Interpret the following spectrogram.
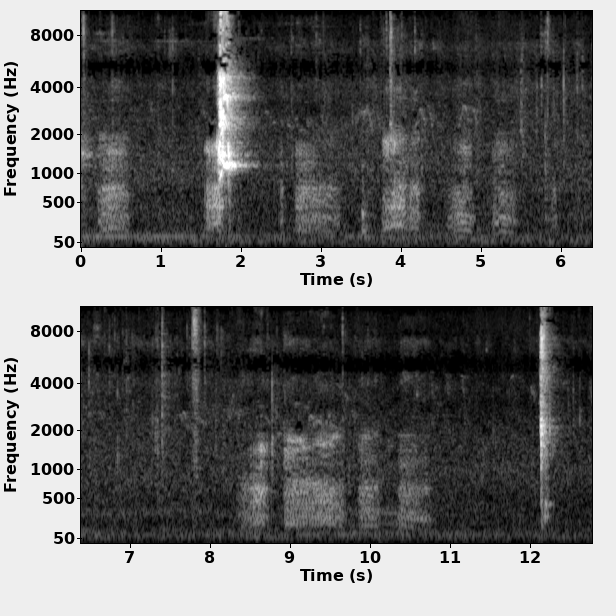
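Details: Miniature Dachshund at a breeder's, giving a series of short, gruff barks and growly yaps spaced about half a second apart, one sharper high yelp near the start, then a cluster of barks later and a final sharp click.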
